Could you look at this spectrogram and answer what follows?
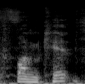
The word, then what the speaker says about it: Funkit: I go with Funkit, emphasis on the second syllable, so people don't think it's funk.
